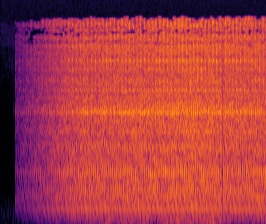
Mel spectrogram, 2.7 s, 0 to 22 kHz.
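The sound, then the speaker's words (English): A loud standby generator in Yaoundé, Cameroon, running during a power outage, rises from silence into a steady, dense mechanical roar that holds without a break. “This loud noise from a standby generator is unusual in Cameroon's capital, Yaoundé. But for the past 2 weeks, many locals have become familiar with it.”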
